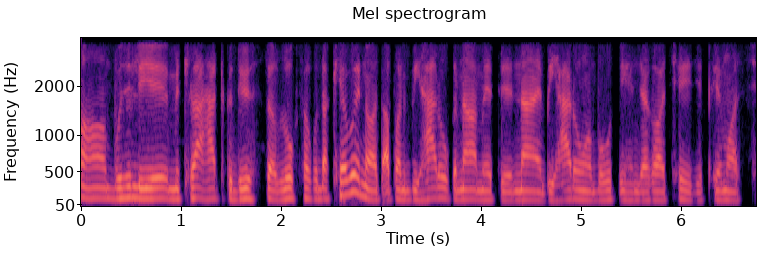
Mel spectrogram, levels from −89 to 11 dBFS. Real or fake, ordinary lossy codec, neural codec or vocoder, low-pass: real; none; none; 3.6 kHz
